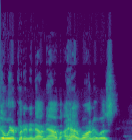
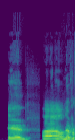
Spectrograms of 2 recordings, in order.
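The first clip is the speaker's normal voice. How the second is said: ordinary talk, nothing marked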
